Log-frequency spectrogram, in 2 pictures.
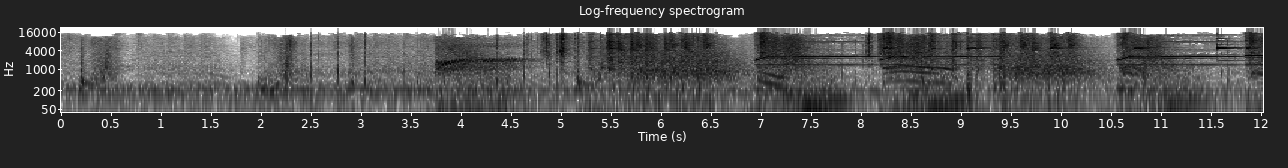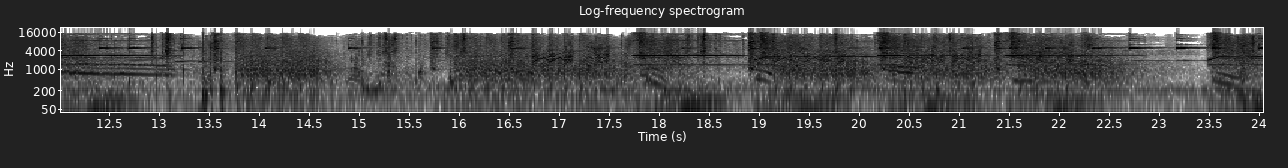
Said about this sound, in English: These guns will shoot bullets at you.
